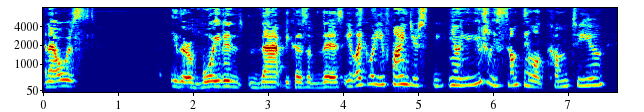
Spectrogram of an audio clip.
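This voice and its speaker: A woman with a strongly husky voice at a medium pitch speaks in an unscripted, conversational way. She sounds like a reflective spiritual teacher on a talk show, often acting out little bits of inner self-talk. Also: normal speed, fairly bright tone, poor audio.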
